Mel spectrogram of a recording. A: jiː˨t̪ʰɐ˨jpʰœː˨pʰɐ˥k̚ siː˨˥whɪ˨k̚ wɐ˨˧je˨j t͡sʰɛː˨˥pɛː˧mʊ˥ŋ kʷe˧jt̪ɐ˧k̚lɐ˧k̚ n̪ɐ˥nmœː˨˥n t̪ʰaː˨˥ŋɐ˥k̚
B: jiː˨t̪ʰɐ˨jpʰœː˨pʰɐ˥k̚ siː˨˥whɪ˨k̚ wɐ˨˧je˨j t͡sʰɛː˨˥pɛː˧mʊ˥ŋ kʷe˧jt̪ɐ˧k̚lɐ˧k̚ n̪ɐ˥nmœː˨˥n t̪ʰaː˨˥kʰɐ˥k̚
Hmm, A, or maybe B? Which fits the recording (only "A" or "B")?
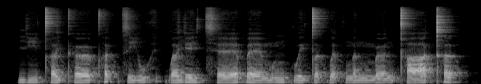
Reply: B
